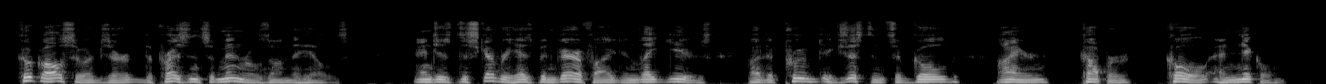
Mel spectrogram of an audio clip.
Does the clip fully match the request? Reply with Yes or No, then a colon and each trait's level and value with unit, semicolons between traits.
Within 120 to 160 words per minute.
Yes: slow, 135 wpm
